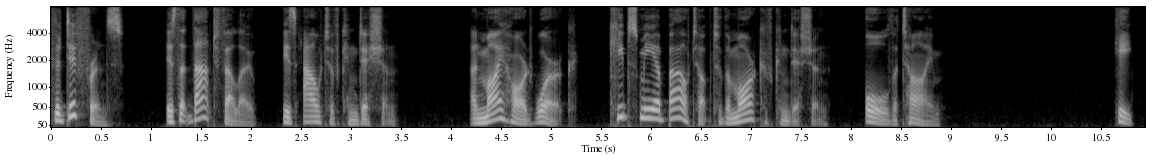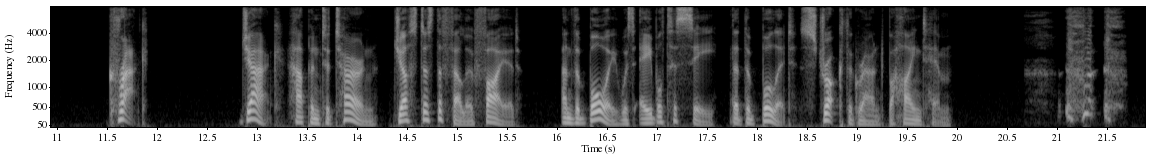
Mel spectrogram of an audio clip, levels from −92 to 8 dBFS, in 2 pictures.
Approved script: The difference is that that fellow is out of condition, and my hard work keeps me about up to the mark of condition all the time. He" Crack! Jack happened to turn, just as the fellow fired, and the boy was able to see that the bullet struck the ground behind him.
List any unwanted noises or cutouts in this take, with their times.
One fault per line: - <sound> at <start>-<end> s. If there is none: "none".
- cough at 20.7-21.7 s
